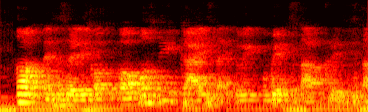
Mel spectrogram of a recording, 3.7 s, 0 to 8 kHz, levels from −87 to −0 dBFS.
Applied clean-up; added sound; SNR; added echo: none; Purr; 12 dB; reverberation time 0.8 s.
